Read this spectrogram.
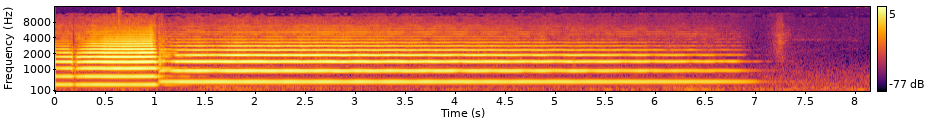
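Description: A bugle plays two long, slow notes outdoors, the last note held and fading into a soft echo.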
